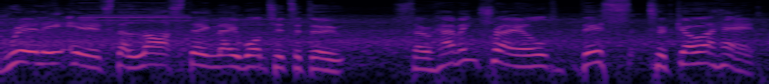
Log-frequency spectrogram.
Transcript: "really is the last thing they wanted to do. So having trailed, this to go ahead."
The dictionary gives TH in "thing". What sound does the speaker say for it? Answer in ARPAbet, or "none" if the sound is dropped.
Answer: TH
